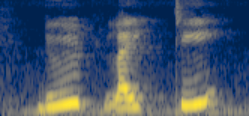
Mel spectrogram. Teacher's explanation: ਬੋਲਦੇ ਹੋਏ ਆਵਾਜ਼ ਐਂਡ ਵਿੱਚ ਉੱਪਰ ਜਾਂਦੀ ਹੈ, ਟੀ ਤੇ ਐਮਫੈਸਿਸ ਆਉਂਦਾ ਹੈ। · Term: ਰਾਈਜ਼ਿੰਗ ਇੰਟੋਨੇਸ਼ਨ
